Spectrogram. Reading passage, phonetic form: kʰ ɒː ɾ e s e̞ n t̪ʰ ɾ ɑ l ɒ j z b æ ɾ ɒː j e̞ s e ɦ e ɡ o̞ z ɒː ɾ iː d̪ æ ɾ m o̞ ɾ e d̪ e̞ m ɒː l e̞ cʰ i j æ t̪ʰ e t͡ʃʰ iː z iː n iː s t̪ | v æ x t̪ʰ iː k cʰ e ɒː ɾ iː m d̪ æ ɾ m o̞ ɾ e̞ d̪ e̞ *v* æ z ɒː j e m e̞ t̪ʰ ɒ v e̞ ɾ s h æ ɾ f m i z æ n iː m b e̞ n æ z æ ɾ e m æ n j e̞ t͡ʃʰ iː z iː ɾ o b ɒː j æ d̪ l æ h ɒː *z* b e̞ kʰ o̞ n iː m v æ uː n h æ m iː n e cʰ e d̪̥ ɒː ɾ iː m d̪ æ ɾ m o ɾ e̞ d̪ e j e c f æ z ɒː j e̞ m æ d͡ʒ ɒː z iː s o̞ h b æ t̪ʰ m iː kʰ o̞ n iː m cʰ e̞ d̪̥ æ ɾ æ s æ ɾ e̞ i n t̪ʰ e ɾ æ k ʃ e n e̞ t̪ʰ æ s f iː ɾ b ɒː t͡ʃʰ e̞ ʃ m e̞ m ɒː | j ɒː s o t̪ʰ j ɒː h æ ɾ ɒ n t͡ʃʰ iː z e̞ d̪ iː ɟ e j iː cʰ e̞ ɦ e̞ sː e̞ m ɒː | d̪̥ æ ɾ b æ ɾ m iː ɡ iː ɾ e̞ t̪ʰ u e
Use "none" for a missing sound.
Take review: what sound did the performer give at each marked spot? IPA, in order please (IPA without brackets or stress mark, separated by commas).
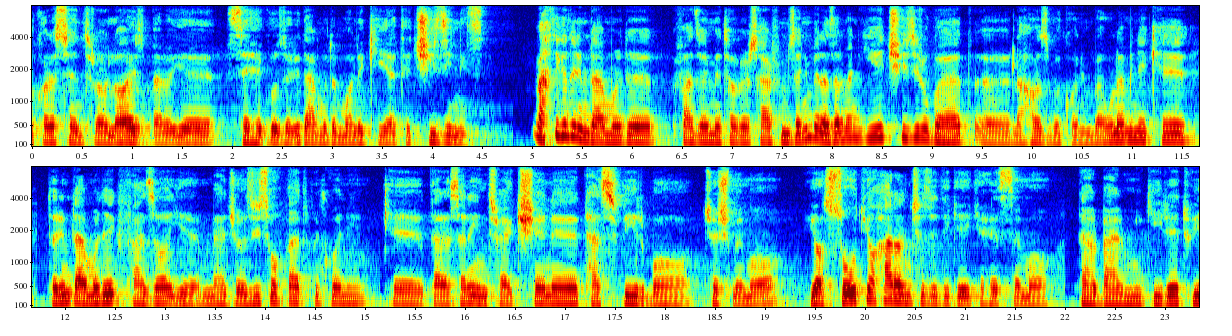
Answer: f, z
